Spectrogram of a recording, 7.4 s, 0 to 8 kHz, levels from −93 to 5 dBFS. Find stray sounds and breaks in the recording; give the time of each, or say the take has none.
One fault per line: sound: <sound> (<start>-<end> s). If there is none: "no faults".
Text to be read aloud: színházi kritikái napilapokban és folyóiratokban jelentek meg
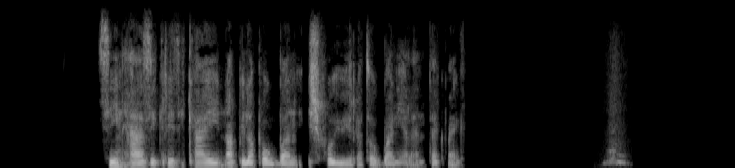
sound: dropout (3.0-3.1 s)
sound: whoosh (5.9-6.3 s)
